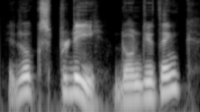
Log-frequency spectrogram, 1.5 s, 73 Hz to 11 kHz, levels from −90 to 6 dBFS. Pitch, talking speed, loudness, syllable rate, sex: 150 Hz, 240 wpm, -18 LUFS, 5.3 syllables/s, male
